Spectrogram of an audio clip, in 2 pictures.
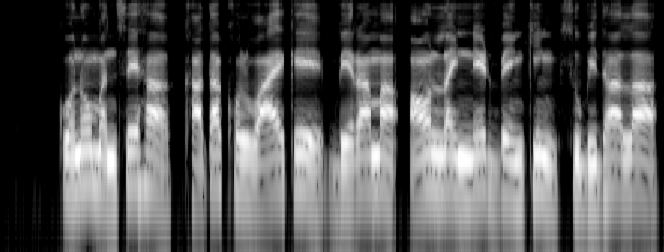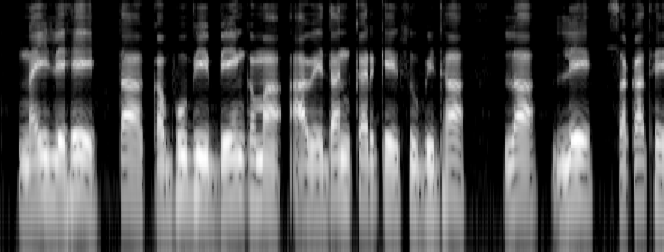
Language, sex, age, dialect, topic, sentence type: Chhattisgarhi, male, 18-24, Central, banking, statement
